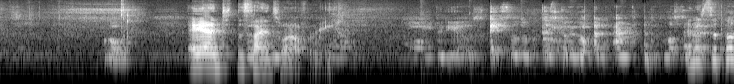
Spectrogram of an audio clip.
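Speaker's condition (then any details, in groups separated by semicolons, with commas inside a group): No condition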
